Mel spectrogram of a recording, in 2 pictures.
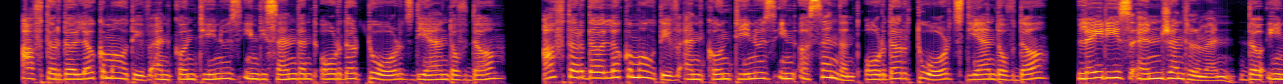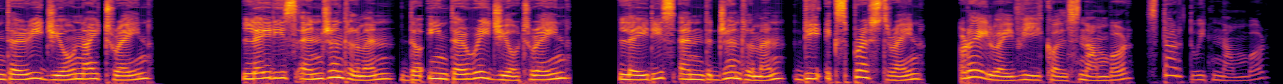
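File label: Romanian, female, english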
